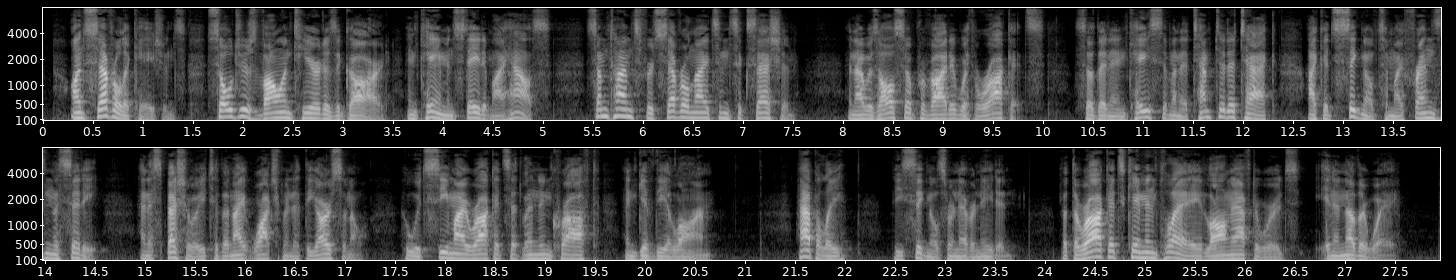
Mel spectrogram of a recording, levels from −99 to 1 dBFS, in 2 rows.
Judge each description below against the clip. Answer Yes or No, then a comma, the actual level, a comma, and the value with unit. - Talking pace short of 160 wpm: No, average, 175 wpm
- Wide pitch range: Yes, wide, 6.4 semitones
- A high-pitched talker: No, low, 110 Hz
